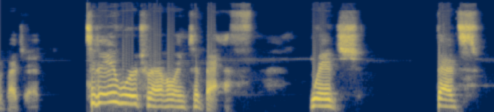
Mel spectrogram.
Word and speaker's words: Bath: So I am probably going to say bath instead of bath, but I will try to pronounce it correctly. And you may hear me use the two words interchangeably, but technically speaking, the way you pronounce it is bath.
